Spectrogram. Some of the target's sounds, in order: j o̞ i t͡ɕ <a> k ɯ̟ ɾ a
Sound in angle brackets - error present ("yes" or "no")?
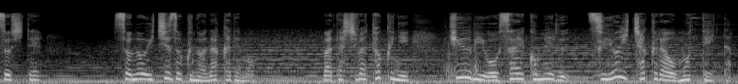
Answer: no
